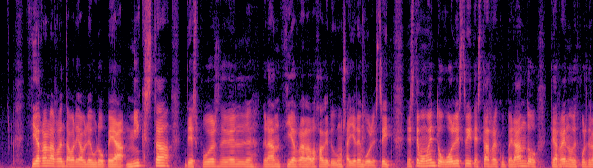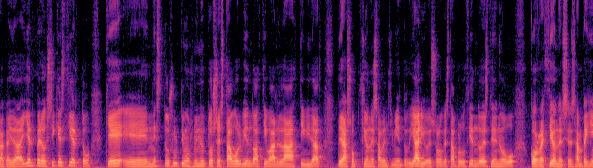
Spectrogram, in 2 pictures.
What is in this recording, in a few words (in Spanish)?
radio; noticias bolsa; indices americanos al alza tras un debil dato de pce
